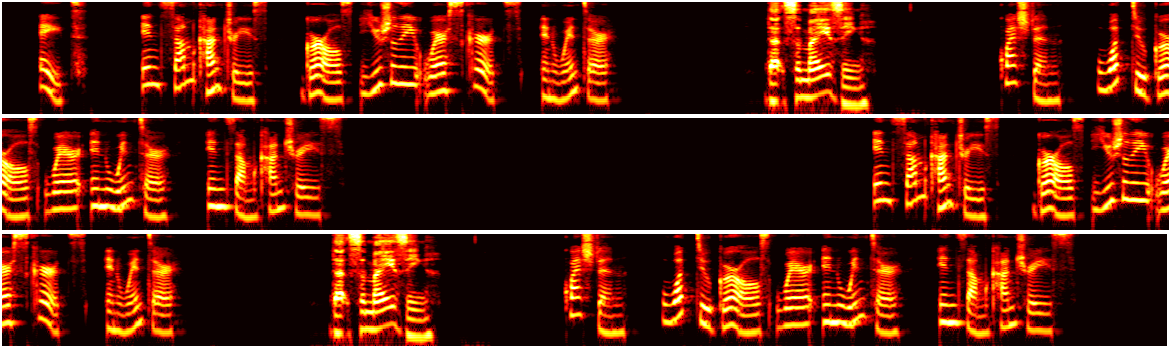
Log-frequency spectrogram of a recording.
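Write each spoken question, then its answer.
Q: What do girls wear in winter in some countries?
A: Skirts.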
